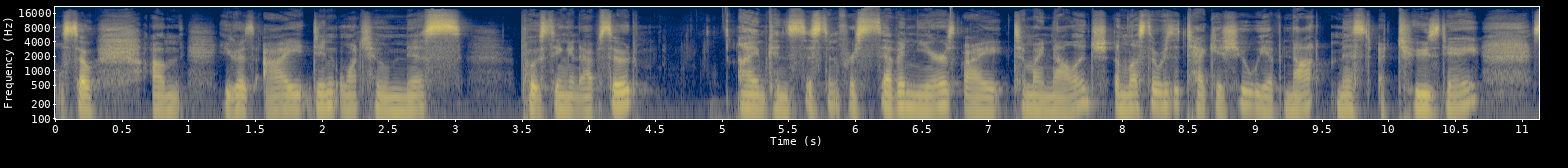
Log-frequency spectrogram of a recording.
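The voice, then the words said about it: Hoarse voice. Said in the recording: “my voice is going to be hoarse”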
